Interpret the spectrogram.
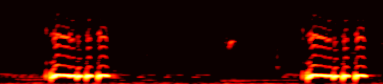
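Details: Local zebra dove lure song, long kuk style for trapping: two loud phrases about two and a half seconds apart, each a rising opening coo followed by three quick dipping notes, faint background hum.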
